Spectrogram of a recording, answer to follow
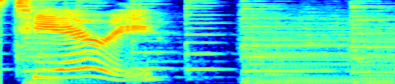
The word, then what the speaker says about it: Thierry: Oh, we were so wrong. It's Thierry.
